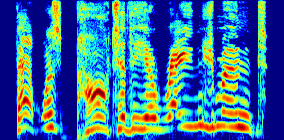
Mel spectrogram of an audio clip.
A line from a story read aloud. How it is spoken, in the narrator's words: cried Squealer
